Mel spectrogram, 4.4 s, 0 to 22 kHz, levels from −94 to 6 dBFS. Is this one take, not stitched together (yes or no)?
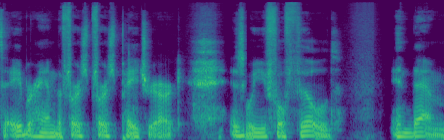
no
